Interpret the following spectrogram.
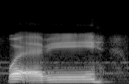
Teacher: نقف عليها بالسكون العارض مع الهمس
